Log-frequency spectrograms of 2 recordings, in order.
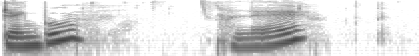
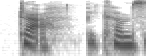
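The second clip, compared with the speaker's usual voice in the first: normal talking voice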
